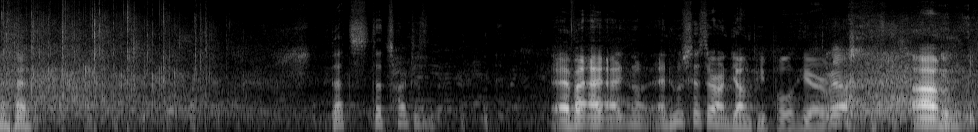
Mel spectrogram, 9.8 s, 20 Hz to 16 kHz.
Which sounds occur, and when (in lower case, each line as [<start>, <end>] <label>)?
[0.00, 0.34] man speaking
[0.00, 9.75] background noise
[0.31, 2.46] clapping
[2.42, 3.17] breathing
[3.34, 4.29] man speaking
[4.13, 5.54] human sounds
[5.47, 8.02] man speaking
[8.33, 9.75] laughter
[9.14, 9.62] man speaking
